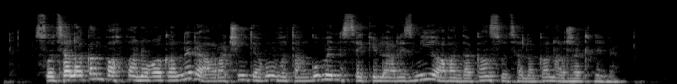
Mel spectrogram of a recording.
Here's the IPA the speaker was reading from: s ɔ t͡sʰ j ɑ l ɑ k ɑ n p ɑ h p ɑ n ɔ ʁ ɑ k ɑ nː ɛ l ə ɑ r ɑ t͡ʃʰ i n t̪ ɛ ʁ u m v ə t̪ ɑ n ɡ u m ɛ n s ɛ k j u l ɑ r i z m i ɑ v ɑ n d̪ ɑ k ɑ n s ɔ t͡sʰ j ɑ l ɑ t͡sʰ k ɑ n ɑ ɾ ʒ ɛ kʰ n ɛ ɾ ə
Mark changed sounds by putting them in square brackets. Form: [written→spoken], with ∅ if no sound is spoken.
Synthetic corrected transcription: s ɔ t͡sʰ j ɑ l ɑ k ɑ n p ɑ h p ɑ n ɔ ʁ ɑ k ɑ nː ɛ [l→ɾ] ə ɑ r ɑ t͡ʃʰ i n t̪ ɛ ʁ u m v ə t̪ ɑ [n→ŋ] ɡ u m ɛ n s ɛ k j u l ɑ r i z m i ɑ v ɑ n d̪ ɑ k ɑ n s ɔ t͡sʰ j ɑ l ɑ [t͡sʰ→∅] k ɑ n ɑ ɾ ʒ ɛ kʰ n ɛ ɾ ə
